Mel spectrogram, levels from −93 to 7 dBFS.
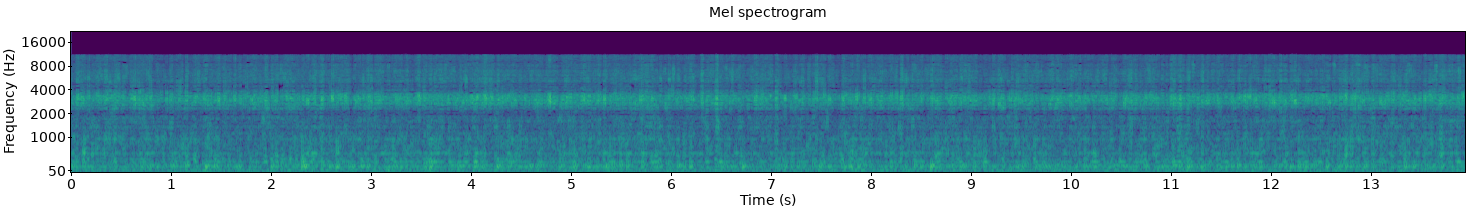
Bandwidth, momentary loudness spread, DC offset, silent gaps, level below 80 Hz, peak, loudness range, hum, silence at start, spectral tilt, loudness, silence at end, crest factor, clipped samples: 11.5 kHz; 2 LU; under 0.1%; none; -44 dBFS; -8 dBFS; 1 LU; none; 0 s; -2 dB/octave; -26 LUFS; 0 s; 20 dB; under 0.1%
